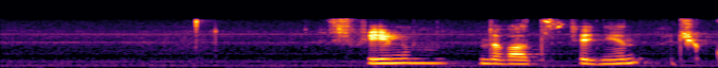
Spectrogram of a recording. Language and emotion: Russian, neutral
